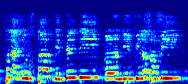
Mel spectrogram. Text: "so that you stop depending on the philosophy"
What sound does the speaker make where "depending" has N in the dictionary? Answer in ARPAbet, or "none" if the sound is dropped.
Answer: L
